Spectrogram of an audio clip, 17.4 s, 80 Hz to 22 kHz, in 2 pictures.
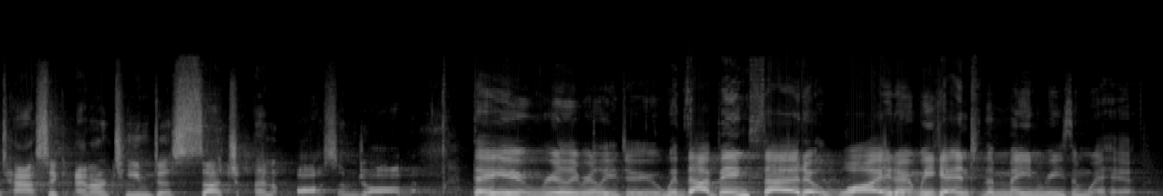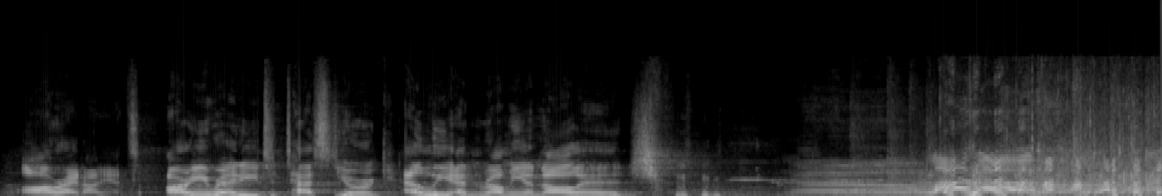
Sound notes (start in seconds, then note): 13.9 laughs; 14.6 audience cheering; 15.6 laughs; 16.7 audience applauding; 16.7 audience cheering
